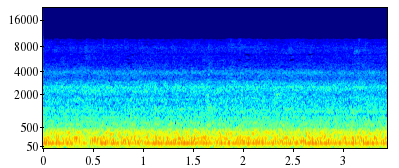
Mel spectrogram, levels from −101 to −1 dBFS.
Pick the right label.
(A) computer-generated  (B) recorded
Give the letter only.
B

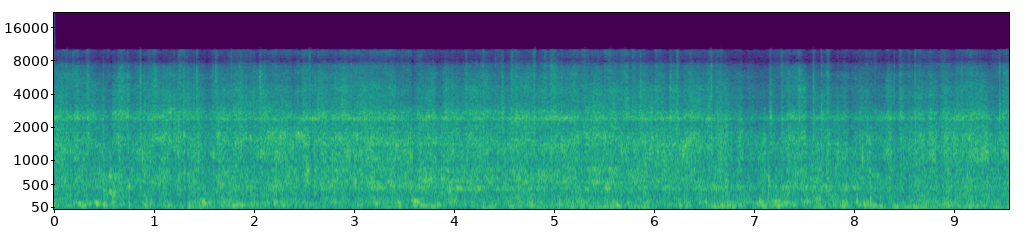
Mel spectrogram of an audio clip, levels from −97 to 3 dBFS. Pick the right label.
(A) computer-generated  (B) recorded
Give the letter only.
A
